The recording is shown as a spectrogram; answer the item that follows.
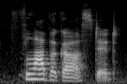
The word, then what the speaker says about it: flabbergasted: a schwa flabber garsted so we want a long a at the end Gar so Flubber gasted flabbergasted number eight is dandelion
